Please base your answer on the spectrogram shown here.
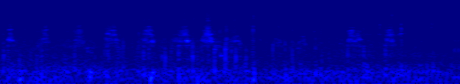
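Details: Call duck in a pool quacking in a steady series of short, nasal calls about every half second, partly masked by low rumbling background noise.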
